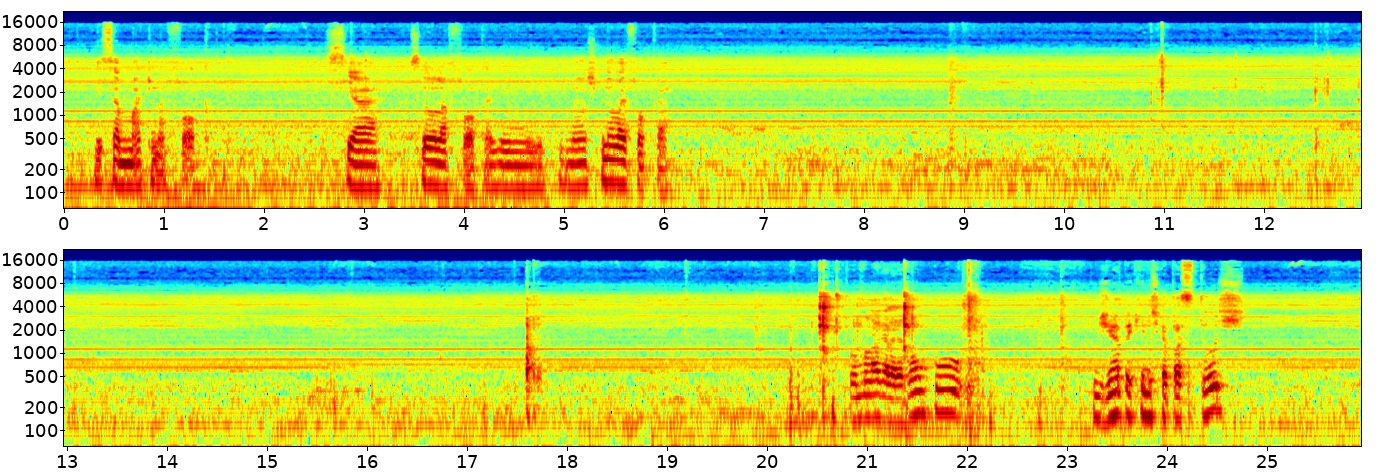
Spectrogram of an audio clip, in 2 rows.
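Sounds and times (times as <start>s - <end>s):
steady electrical hum: 0.0s - 25.9s.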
